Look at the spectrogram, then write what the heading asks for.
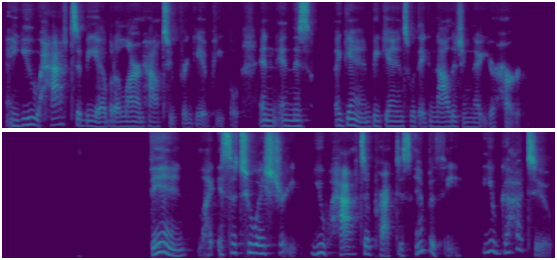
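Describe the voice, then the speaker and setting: A woman's voice: a bass voice, animated, a little slow. An American woman hosting a relationship advice channel, talking casually and emphatically in colloquial language and drawing out her key words. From United States. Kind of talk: casual advice talk with acted-out examples.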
